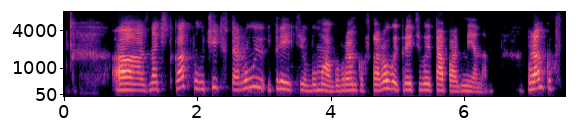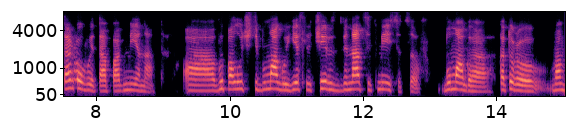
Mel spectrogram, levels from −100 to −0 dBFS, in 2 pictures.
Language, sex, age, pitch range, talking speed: Russian, female, 20-39, 205-250 Hz, 115 wpm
